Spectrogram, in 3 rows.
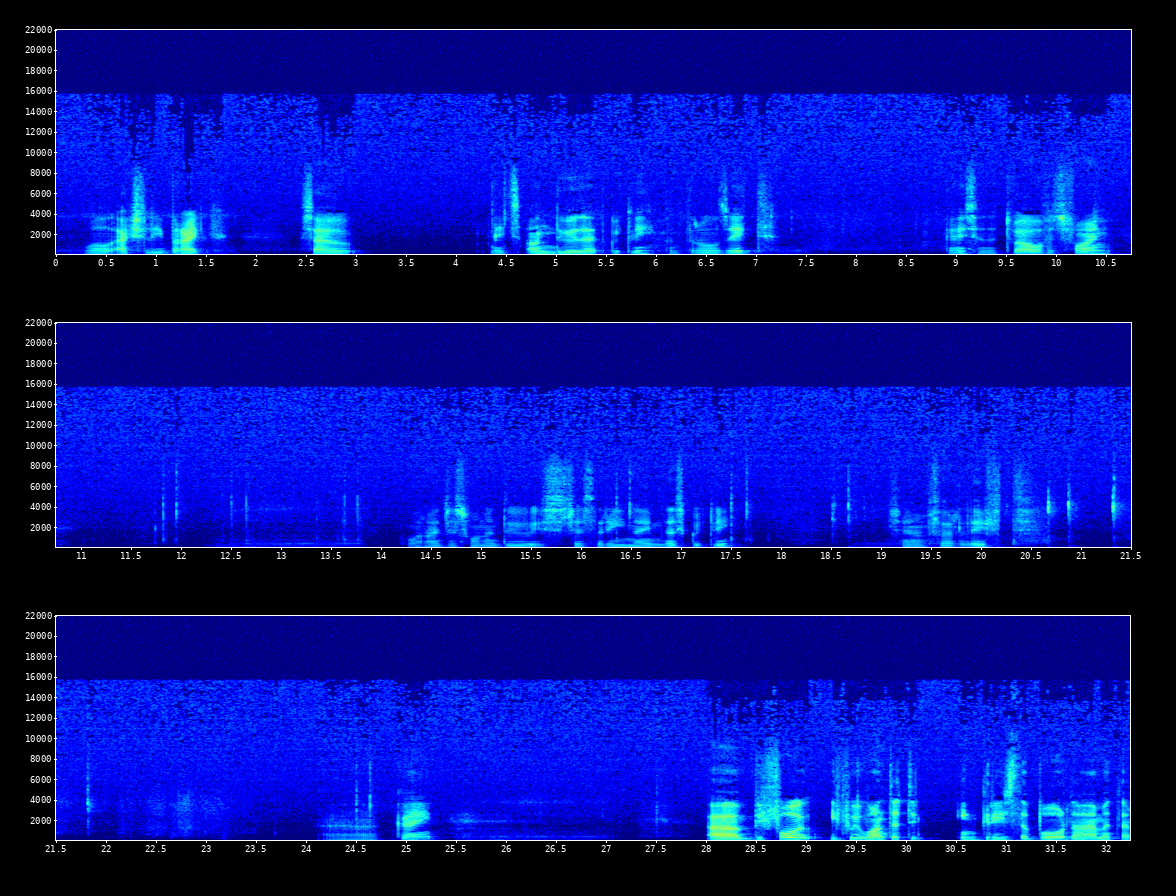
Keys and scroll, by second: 7.3 ctrl+z, 20.3-22.8 typing.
